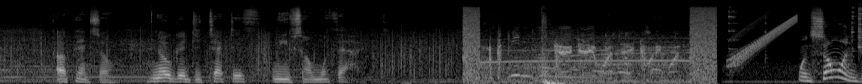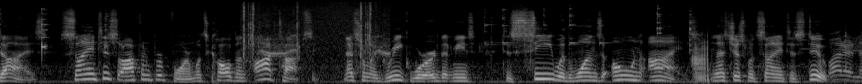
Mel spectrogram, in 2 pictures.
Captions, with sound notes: A PENCIL -- NO GOOD DETECTIVE LEAVES HOME WITHOUT IT. [ MAN SPEAKS INDISTINCTLY ON POLICE RADIO ] WHEN SOMEONE DIES, SCIENTISTS OFTEN PERFORM WHAT'S CALLED AN AUTOPSY. THAT'S FROM A GREEK WORD THAT MEANS "TO SEE WITH ONE'S OWN EYES," AND THAT'S JUST WHAT SCIENTISTS DO.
